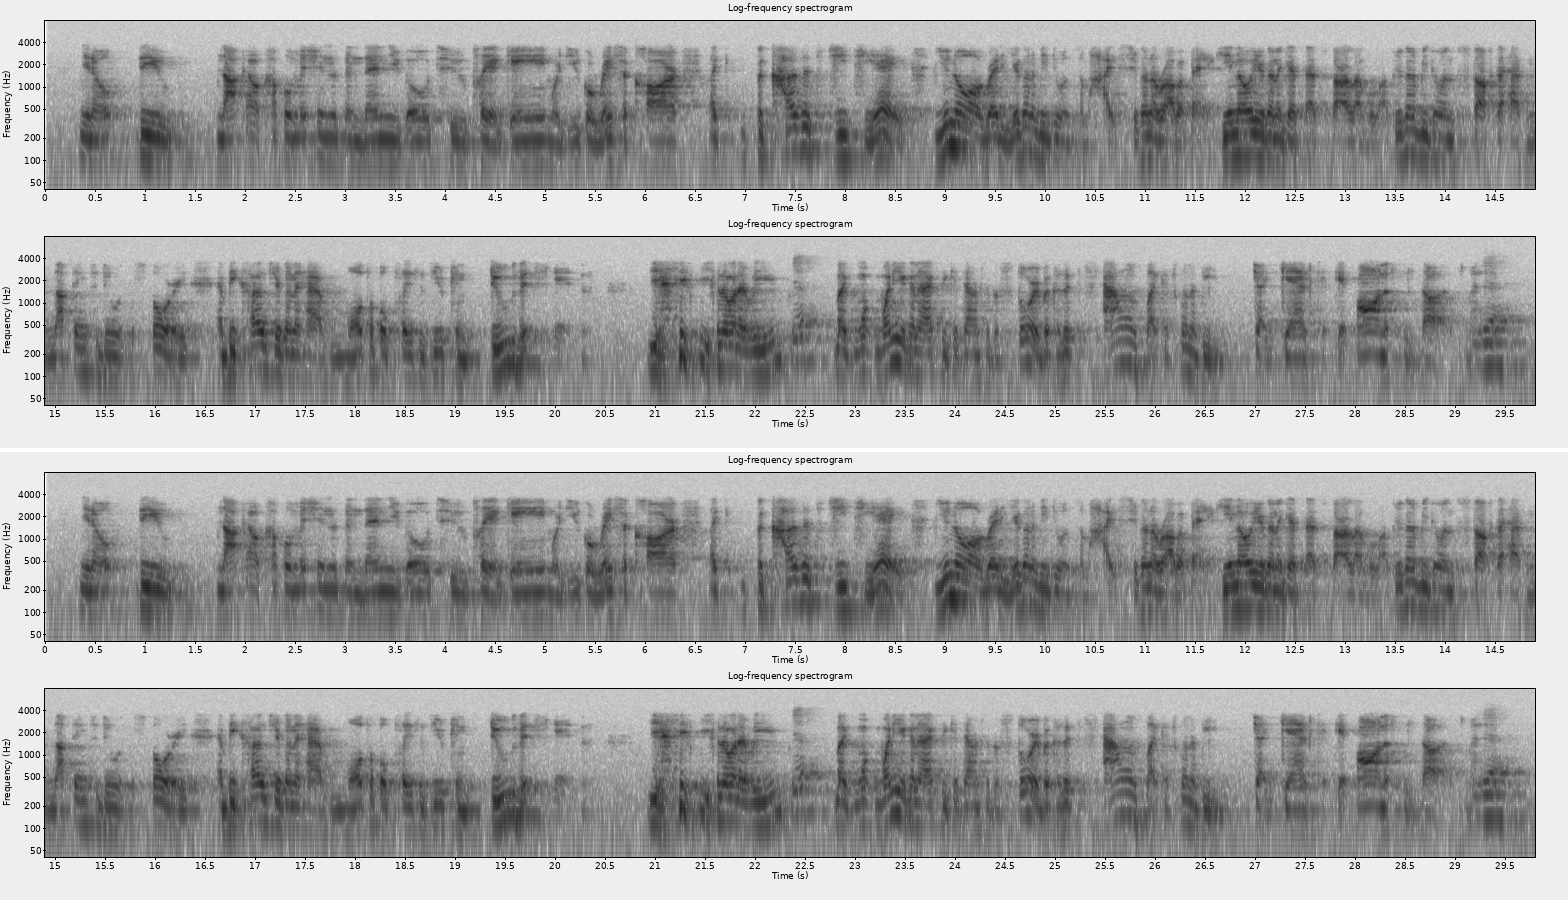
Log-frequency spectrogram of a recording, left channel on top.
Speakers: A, on the left (about 75°); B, on the right (about 20°).
A: You know, do you knock out a couple missions and then you go to play a game or do you go race a car? Like, because it's GTA, you know already you're going to be doing some heists. You're going to rob a bank. You know, you're going to get that star level up. You're going to be doing stuff that has nothing to do with the story. And because you're going to have multiple places you can do this in, you, <laughs> you know what I mean?
B: yeah,
A: Like, wh- when are you going to actually get down to the story? Because it sounds like it's going to be gigantic. It honestly does, man.
B: <laughs> yeah.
